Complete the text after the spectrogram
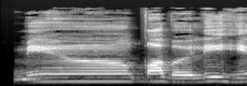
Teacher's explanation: نون ساکن کے بعد قاف حروف اخفا میں سے تو یہاں پہ اخفا والا غنہ کریں گے، با حروف کلکلہ میں سے تو با کے اوپر کلکلہ کریں گے۔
